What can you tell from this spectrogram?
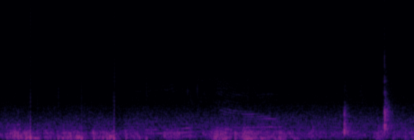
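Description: Thunder rumbling low and rolling, with a few sharp ticks over it.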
